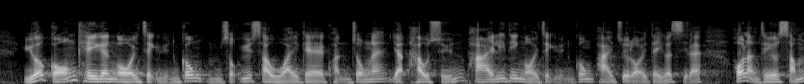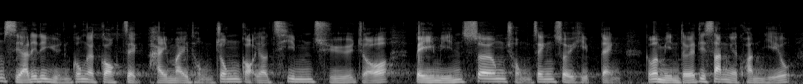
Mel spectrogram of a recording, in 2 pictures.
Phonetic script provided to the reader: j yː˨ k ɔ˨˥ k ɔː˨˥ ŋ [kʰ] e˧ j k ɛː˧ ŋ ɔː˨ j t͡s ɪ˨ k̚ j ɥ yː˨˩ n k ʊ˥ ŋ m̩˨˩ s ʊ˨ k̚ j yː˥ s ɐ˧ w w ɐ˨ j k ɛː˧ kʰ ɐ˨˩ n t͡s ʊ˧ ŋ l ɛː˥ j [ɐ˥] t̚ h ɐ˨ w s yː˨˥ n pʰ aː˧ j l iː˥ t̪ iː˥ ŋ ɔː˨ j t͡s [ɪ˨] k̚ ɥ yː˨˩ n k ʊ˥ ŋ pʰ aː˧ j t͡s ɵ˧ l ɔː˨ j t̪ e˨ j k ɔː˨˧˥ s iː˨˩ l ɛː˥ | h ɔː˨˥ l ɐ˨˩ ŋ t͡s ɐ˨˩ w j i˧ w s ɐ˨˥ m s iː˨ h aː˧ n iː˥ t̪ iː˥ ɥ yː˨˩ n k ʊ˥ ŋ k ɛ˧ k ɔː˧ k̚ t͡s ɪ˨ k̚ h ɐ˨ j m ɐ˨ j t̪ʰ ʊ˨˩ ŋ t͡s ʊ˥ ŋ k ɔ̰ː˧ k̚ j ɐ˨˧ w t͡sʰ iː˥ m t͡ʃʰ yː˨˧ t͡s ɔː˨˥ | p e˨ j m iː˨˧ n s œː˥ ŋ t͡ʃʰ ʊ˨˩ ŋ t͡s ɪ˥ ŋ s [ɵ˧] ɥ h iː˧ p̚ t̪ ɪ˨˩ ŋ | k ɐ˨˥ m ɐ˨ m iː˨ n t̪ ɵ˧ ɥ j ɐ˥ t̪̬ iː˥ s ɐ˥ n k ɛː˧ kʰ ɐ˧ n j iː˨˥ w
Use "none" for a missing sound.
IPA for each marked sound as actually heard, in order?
kʰ, ɐ˨, ɪ˨, ɵ˧

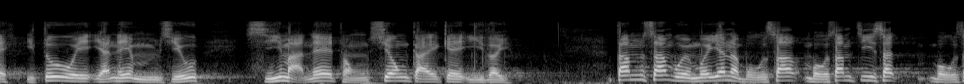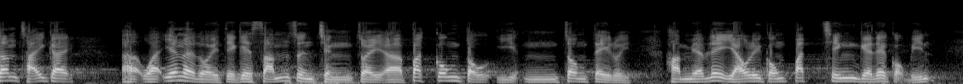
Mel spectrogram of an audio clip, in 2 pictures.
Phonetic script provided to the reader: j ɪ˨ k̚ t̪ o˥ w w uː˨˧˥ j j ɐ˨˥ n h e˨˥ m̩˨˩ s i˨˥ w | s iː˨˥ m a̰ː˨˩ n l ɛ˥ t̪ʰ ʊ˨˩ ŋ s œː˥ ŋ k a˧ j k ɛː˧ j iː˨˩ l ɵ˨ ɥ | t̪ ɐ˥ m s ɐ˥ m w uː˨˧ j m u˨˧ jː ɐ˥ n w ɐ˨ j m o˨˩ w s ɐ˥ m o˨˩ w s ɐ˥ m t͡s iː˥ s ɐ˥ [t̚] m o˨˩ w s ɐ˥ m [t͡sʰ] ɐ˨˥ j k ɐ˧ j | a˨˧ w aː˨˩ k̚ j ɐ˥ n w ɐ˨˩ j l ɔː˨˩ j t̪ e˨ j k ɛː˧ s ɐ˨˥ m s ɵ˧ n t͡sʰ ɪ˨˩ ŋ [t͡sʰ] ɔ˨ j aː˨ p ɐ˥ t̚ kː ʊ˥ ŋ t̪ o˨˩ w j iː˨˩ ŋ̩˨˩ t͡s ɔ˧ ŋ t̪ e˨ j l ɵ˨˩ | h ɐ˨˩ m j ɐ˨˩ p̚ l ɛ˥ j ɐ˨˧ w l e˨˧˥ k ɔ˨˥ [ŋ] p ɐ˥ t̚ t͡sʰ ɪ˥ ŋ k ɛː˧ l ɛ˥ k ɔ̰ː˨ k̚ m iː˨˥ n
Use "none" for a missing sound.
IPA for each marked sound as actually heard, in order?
t̚, t͡sʰ, t͡s, ŋ

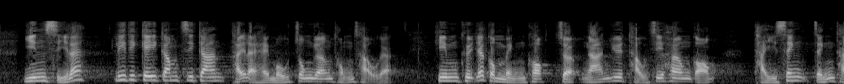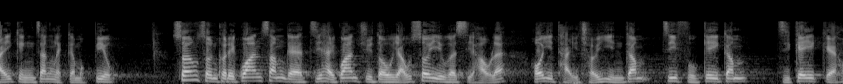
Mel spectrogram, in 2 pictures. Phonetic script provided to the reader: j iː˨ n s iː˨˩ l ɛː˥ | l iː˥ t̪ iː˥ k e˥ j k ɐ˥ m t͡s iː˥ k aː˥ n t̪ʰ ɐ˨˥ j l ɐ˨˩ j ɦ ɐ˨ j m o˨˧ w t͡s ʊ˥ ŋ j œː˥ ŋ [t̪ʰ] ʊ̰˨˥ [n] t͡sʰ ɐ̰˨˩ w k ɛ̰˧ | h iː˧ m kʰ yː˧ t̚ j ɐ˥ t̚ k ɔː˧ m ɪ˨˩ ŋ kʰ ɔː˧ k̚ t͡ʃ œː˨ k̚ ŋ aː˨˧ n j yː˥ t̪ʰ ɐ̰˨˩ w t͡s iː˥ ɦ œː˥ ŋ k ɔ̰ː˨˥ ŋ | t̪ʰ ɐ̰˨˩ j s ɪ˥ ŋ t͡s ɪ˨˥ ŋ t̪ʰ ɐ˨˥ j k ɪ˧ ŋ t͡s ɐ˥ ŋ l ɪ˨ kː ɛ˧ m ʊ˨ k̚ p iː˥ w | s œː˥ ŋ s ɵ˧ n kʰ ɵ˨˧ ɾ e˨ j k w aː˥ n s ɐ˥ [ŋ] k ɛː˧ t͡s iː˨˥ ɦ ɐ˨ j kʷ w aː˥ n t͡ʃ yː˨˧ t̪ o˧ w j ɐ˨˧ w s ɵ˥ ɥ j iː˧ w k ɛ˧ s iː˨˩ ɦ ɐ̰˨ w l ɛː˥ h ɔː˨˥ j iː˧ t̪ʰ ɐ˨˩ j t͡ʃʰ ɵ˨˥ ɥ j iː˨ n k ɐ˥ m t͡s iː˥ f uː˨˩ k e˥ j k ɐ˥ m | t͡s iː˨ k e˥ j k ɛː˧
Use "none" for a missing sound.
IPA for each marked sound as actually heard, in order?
t̪ʰ, ŋ, m

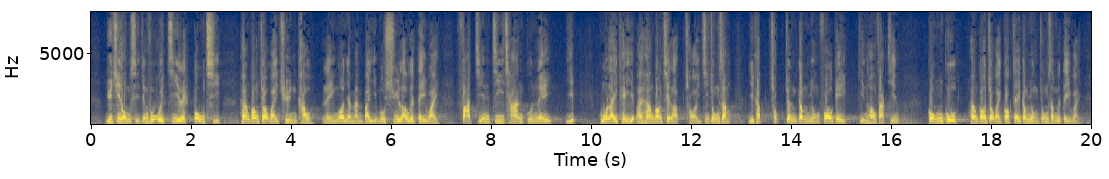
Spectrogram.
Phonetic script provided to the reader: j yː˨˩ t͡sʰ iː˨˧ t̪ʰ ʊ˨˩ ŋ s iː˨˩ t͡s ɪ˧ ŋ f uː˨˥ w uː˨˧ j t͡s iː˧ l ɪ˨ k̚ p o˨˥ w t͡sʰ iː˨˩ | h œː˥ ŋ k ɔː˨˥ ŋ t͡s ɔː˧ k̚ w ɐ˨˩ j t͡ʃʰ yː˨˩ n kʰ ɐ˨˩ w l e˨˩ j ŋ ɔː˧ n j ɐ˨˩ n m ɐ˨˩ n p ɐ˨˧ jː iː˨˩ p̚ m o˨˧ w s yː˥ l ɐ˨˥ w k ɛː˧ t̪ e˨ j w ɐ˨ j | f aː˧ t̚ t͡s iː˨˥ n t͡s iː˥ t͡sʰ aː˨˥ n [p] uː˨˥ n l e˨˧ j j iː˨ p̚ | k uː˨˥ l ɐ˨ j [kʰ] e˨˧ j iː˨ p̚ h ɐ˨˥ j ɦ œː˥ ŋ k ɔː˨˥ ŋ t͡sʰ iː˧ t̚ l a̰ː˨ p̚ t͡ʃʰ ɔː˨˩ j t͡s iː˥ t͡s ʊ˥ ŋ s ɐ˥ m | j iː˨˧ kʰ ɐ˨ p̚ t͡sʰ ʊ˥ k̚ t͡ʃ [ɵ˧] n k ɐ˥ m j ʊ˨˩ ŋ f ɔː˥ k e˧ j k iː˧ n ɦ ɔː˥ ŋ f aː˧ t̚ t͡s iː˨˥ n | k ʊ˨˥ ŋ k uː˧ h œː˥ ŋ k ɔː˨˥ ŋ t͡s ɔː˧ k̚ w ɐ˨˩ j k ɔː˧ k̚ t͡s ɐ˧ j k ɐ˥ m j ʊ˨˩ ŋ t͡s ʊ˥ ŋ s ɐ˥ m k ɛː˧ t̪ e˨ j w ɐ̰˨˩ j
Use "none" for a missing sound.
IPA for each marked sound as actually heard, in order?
k, kʰ, ɵ˧

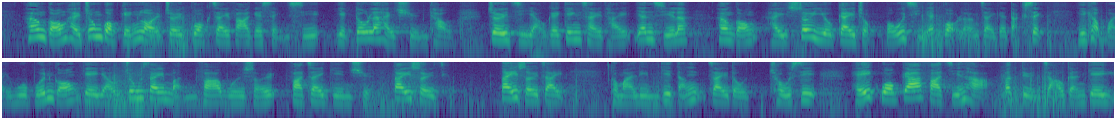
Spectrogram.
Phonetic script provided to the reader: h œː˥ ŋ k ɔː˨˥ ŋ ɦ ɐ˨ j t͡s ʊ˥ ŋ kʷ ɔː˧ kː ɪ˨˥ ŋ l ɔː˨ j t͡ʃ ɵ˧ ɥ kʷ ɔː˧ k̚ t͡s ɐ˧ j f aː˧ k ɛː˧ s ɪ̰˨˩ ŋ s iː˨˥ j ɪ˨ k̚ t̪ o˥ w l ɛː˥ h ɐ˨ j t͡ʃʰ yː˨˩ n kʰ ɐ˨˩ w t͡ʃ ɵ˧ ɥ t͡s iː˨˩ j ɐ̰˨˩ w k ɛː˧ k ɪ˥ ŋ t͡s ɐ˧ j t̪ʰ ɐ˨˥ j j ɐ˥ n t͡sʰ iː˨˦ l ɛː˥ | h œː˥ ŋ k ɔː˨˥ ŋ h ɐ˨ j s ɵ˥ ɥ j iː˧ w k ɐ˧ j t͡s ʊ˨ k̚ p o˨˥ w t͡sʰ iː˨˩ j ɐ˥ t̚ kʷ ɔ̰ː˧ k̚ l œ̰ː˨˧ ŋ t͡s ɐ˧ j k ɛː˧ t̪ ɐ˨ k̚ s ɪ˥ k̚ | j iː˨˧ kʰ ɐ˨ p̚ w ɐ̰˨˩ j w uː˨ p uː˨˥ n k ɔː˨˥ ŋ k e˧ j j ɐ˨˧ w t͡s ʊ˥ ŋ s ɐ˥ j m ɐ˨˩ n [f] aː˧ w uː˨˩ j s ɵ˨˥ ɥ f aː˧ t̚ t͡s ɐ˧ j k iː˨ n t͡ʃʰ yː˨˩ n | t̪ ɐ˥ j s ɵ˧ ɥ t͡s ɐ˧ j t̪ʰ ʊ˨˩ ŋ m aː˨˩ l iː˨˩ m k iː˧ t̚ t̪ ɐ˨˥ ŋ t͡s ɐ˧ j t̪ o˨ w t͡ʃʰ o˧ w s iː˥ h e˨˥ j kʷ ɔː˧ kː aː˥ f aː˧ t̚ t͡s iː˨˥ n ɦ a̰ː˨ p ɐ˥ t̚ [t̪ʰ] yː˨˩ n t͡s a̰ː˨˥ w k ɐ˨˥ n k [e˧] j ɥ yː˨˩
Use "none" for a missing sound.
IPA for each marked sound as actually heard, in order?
f, t̪, e˥

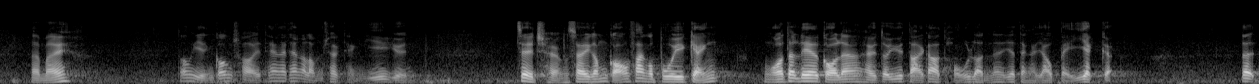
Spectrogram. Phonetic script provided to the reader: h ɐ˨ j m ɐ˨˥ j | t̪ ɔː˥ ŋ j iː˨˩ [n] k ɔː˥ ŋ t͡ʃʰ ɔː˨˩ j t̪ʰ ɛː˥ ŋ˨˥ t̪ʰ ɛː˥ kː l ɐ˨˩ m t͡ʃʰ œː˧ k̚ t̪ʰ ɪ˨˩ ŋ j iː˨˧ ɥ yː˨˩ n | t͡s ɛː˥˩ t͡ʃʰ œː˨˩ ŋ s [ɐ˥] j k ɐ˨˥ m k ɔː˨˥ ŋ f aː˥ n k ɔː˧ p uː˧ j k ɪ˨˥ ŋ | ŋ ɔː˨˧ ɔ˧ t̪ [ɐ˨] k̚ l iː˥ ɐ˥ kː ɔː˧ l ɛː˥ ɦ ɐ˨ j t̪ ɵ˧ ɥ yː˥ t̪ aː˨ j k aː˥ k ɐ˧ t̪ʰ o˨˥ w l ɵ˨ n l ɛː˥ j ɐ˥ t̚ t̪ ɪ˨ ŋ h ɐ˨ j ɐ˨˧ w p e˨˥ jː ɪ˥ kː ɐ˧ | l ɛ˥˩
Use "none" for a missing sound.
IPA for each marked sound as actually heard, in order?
n, ɐ˧, ɐ˥

